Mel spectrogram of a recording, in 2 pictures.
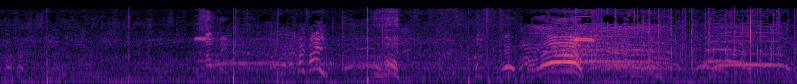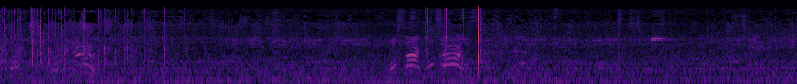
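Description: Beach volleyball rally: sharp smacks of hands hitting the ball and players' shouted calls, then loud shouts and cheering as the point ends, about eight seconds in. Later, a few more short shouts and claps.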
